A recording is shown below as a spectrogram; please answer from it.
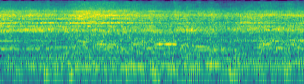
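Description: A rock band playing loud and without a break: guitar and a drum kit with cymbals, in a dense heavy rock or metal sound.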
